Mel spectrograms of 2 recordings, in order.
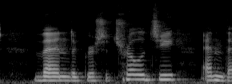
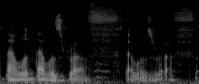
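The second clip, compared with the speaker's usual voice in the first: whispered, lower and much softer; hushed sympathy; 11 semitones lower, 8 dB quieter than usual. Retold or imitated. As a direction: breathe it out as a quiet condolence. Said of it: "I was like".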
